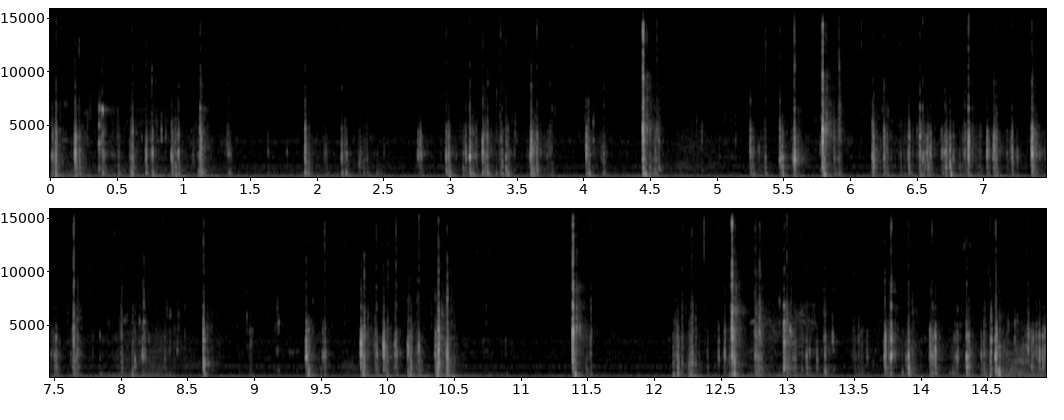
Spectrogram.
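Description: Fingertips and nails type rapidly on a full-size beige plastic desktop keyboard, producing a quiet, continuous stream of sharp, bright key clicks. The clicks vary in loudness, with occasional louder taps standing out, over a steady low hum.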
